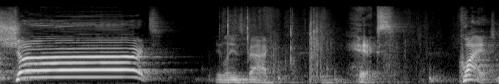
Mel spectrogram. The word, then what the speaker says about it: Chartres: homemade sign that says don't say Chartres this ain't France the idiots around here Daniel leads his hand head out the window shows it's pronounced shirt he leans back Hicks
